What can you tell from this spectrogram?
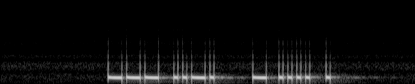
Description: Morse code, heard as a keyed tone, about 27 wpm, 310 Hz, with room echo. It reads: OF THE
